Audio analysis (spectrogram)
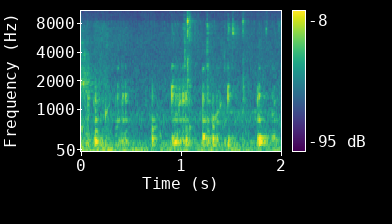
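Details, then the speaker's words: Newly installed AO Smith under-sink reverse osmosis system, first run after about 5 minutes with no leaks: irregular wet gurgles and drips of air and water in the drain line; owner thinks it may be the bleeding process. "This thing's made some gurgling noises. There's still some noise coming down here,"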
